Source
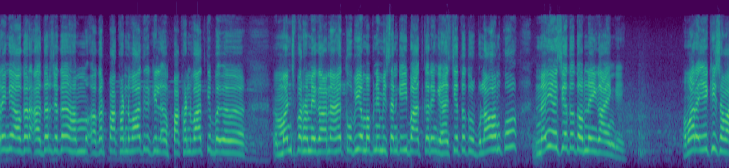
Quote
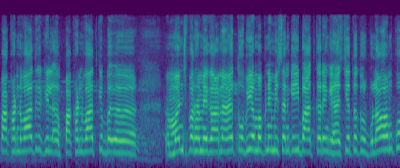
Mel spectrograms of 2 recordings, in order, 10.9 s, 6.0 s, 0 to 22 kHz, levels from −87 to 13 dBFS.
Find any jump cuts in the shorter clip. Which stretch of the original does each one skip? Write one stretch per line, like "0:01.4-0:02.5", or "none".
none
